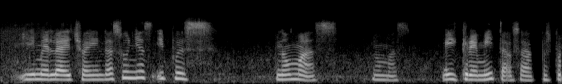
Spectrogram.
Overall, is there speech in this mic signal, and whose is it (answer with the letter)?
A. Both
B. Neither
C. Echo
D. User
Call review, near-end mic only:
D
